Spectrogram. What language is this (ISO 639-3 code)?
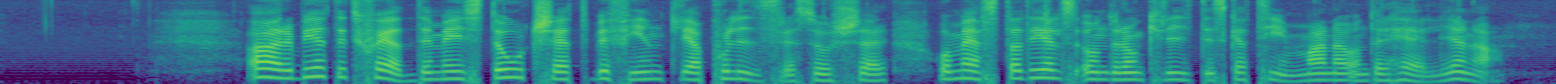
swe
